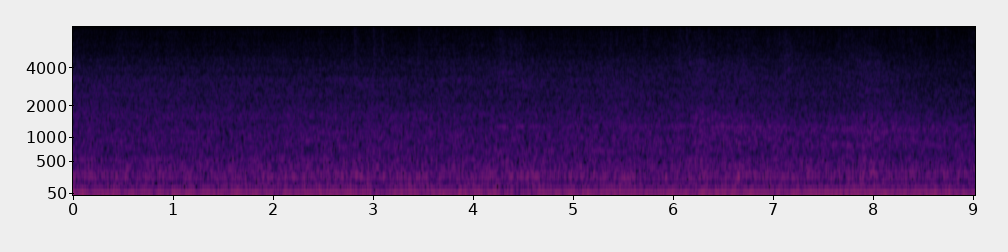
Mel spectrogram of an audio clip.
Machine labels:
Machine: fan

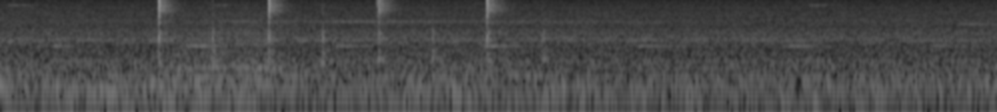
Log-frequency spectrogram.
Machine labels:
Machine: valve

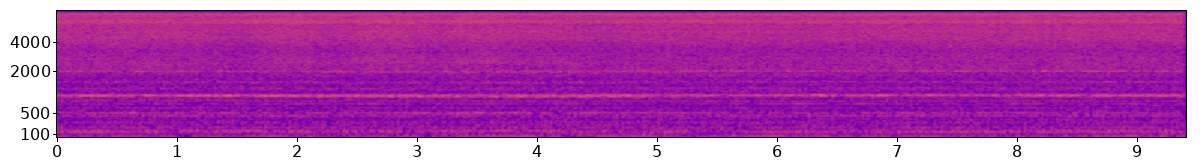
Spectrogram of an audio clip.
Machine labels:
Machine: fan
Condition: normal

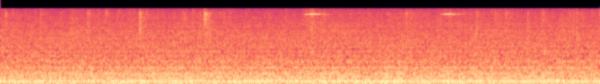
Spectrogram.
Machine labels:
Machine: fan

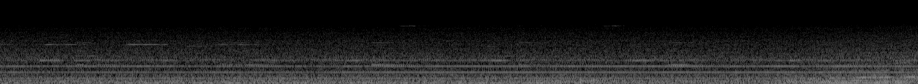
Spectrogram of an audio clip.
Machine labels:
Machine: fan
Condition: normal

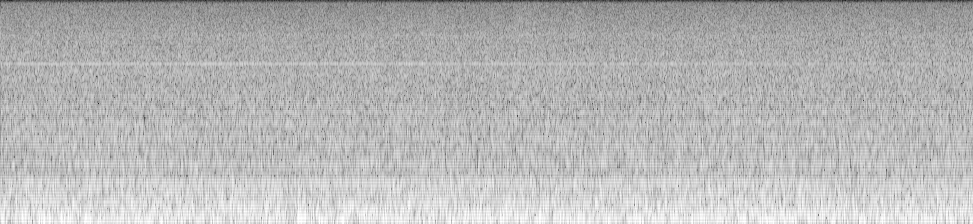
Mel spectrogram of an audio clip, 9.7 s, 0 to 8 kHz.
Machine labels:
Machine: fan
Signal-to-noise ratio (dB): -6 dB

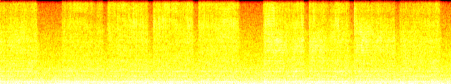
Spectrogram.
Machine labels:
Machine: slide rail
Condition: abnormal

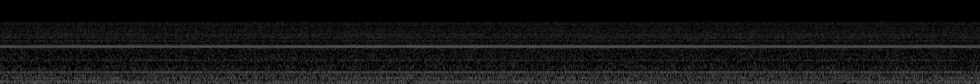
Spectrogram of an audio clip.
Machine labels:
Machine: pump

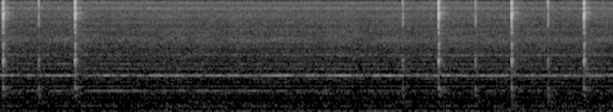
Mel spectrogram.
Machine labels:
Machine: valve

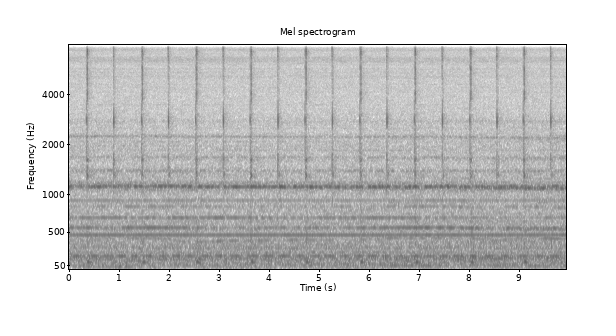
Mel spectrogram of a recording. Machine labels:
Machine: valve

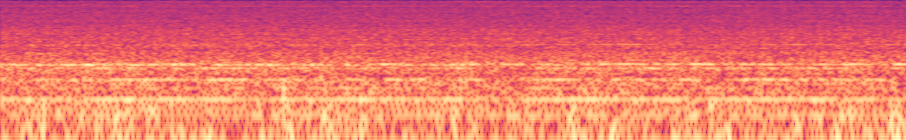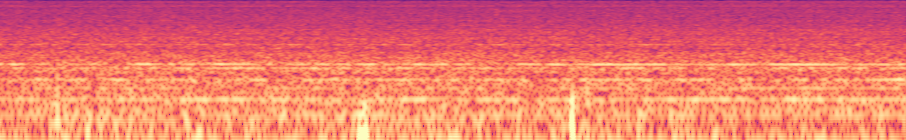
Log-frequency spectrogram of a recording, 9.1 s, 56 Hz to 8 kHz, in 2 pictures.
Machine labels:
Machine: fan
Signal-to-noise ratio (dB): 0 dB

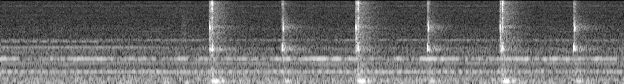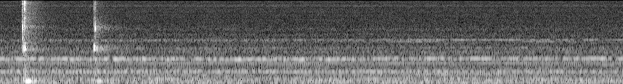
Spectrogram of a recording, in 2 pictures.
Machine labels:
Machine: valve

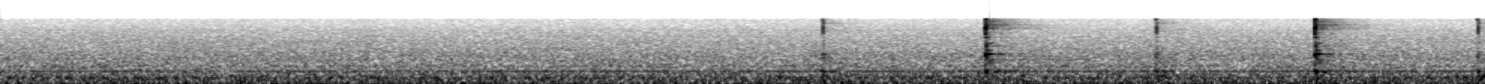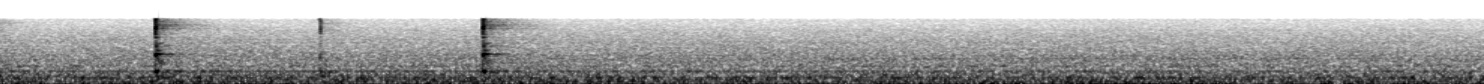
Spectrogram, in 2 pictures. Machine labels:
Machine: valve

